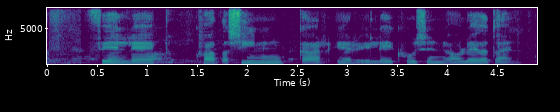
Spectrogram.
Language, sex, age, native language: Icelandic, female, 12, Icelandic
